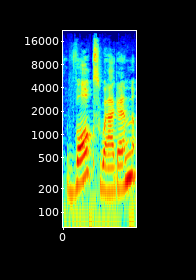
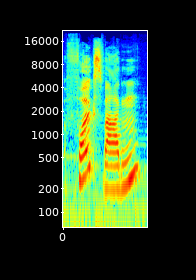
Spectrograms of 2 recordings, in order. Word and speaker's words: Volkswagen: it would be pronounced volkswagen and not volkswagen so just imagine that it was spelled with an f and v instead folks wagon this literally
